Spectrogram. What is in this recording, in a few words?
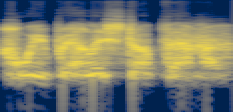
round won close, radio; GSG9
